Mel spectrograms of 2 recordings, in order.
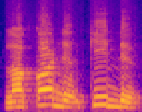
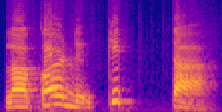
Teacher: kita buang huruf dal ni, kita hazafkan dia. Kita buang terus, kemudian kita masukkan terus kepada huruf ta. Laqad kita. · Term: idgham mutajanisain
